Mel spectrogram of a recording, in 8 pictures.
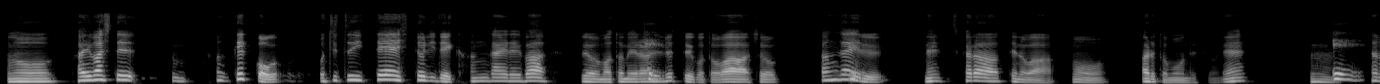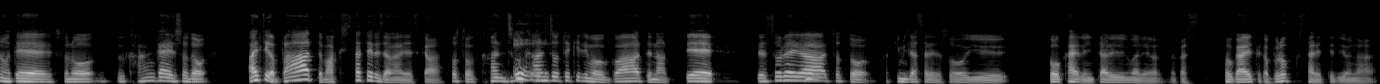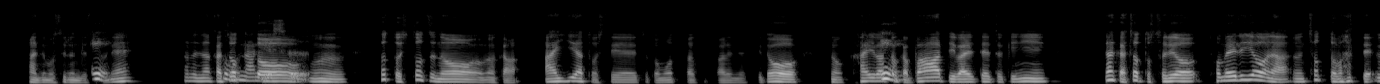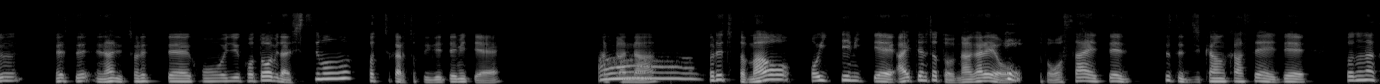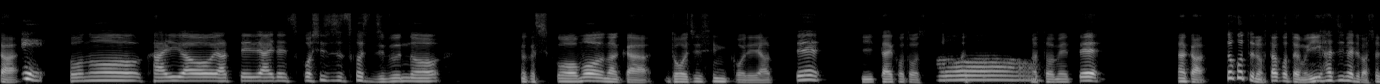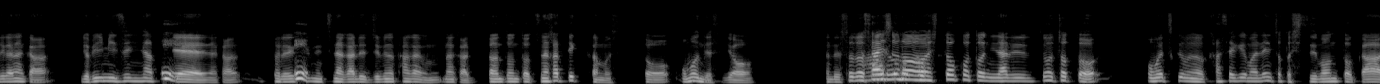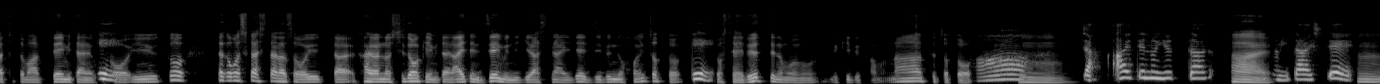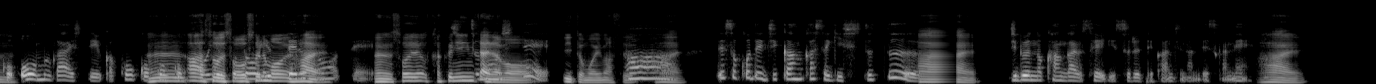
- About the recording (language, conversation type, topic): Japanese, advice, 自己肯定感を保ちながら、グループで自分の意見を上手に主張するにはどうすればよいですか？
- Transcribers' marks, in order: unintelligible speech; other background noise; tapping; unintelligible speech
